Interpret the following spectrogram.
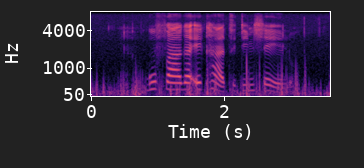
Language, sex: Swati, female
